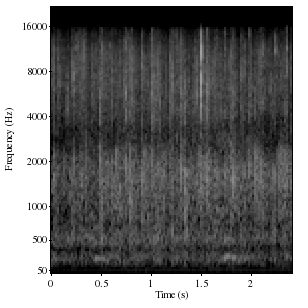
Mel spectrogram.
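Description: A church congregation applauding the Lord, steady moderate clapping from a crowd throughout, somewhat distant, with faint voices underneath.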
